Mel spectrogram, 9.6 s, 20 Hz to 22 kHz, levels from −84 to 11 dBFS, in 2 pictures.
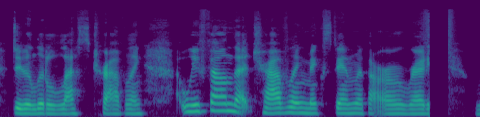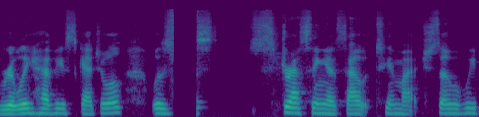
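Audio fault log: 4.17–4.59 s and 6.46–6.83 s, wireless microphone squelch dropout. Hiss rises as the radio signal fades. The receiver then mutes for about 0.2 s, then 0.24 s, before speech returns.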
